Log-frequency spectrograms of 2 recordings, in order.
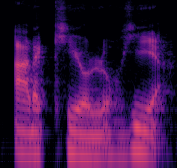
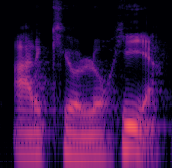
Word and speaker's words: arqueología: in Spanish is different because CH in Spanish changed for QU. So we pronounce arqueología, arqueología. And the same thing with G. As I told you before, when G is followed by I or E, it sounds like H.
